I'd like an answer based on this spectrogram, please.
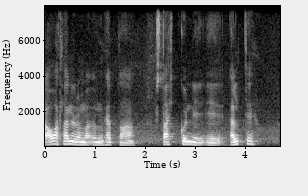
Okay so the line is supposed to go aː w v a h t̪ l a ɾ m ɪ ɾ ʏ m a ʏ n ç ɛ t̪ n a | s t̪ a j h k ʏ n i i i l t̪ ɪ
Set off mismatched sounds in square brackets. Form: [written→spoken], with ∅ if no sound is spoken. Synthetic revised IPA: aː w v a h t̪ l a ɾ [m→n] ɪ ɾ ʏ m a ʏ [n→m] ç ɛ t̪ n a | s t̪ a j h k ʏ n i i [i→ɛ] l t̪ ɪ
